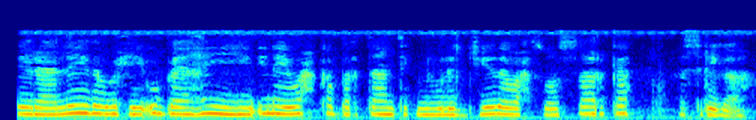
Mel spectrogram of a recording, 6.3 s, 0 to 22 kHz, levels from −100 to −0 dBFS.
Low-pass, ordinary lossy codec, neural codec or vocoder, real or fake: 19.8 kHz; AAC, 24 kbps; none; real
